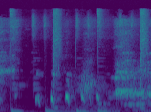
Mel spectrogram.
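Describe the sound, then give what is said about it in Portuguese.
A dog barks several times in quick, uneven succession, moderately loud, with a faint background murmur beneath the barks. “cachorro latindo, é carro buzinando, é moto buzinando, né?”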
